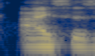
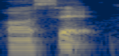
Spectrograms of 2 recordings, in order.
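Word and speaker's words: Aset: Goddess Isis AKA AET Isis is the Greek pronunciation for those of you who don't know the true pronunciation is asset now when you when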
